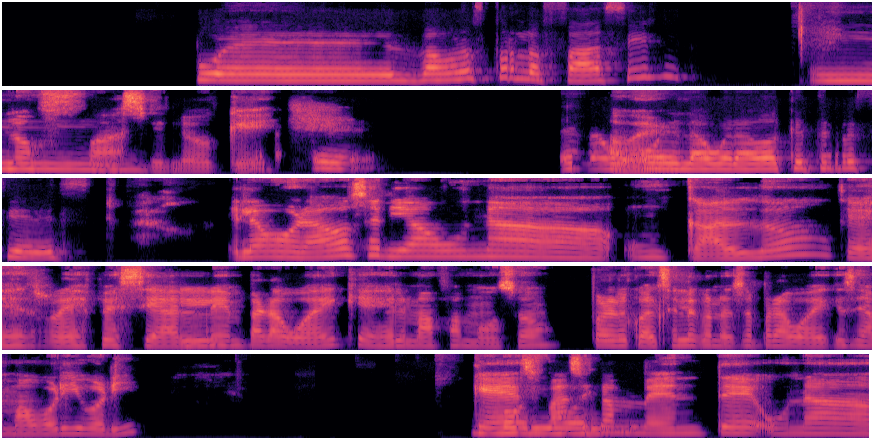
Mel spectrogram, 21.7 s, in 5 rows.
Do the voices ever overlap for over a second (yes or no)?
no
